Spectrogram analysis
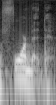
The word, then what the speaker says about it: formed: minds are formed or to use the elizabethan pronunciation formid they're made into forms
